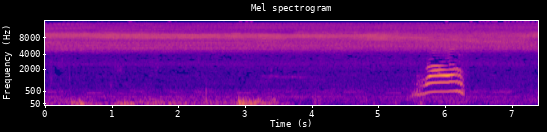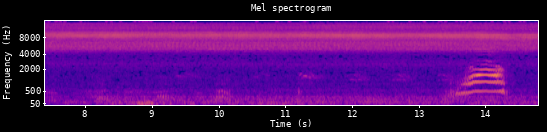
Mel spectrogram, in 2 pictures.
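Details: A talkative tabby-and-white stray cat greeting on a hot day: two clear, rising-then-falling meows, one near six seconds and another near fourteen, over a steady high hiss of cicadas or insects.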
